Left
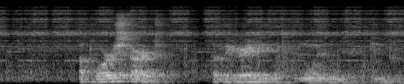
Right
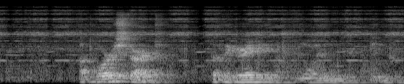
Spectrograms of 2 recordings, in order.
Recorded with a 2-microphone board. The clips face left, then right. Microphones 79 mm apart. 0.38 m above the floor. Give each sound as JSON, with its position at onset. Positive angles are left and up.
{"t": 0.8, "sound": "a man speaking", "side_deg": 20, "distance_m": 1.2}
